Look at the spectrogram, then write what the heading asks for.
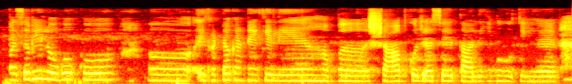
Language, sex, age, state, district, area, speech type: Urdu, female, 30-45, Uttar Pradesh, Gautam Buddha Nagar, urban, spontaneous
